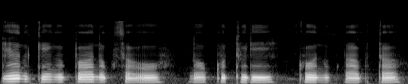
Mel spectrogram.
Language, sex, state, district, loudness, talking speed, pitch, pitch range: Garo, male, Meghalaya, South Garo Hills, -15 LUFS, 115 wpm, 110 Hz, 105-115 Hz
